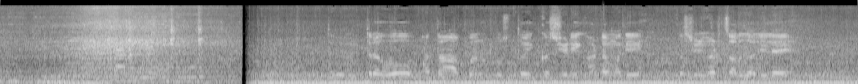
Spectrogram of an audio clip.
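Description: Steady low road and engine drone inside a car cruising on a highway, with a voice or singing faintly over it. It follows an abrupt cut about two and a half seconds in; before the cut there is a hissy mix of traffic noise beside idling trucks at roadworks.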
